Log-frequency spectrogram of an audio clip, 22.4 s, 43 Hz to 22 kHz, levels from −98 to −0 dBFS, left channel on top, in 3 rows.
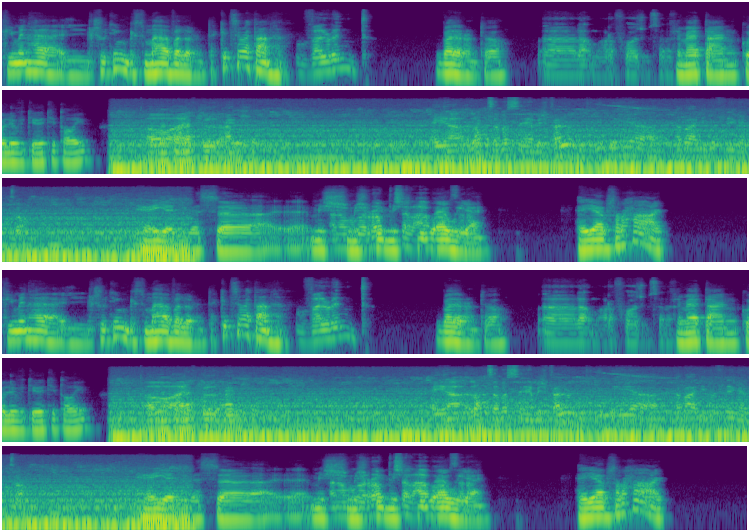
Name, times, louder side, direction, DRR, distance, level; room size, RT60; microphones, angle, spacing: voice 1, 0.0-2.9 4.4-5.1 6.7-8.4 8.9-9.9 12.1-12.3 16.3-19.8 20.7-21.5, left 1 dB, 20° left, 0.6 m, -21 dB
voice 2, 3.0-3.5 5.4-6.7 8.9-9.8 11.7-15.2 18.2-19.7, right 1 dB, 35° right, 1.4 m, -28 dB
sound 1, 8.5-16.9, equal, 10° right, 0.8 m, -20 dB
3.2 x 2.0 x 2.4 m
head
